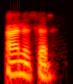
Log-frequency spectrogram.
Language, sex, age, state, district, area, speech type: Kashmiri, male, 18-30, Jammu and Kashmir, Bandipora, rural, conversation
